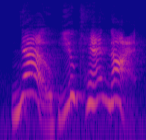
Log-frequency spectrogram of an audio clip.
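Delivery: high, loud, slow put-on lady refusal; mocking rude lady. Rude shopper refuses extra packs, slow high mock. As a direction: drag out the snooty no, pitched high.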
